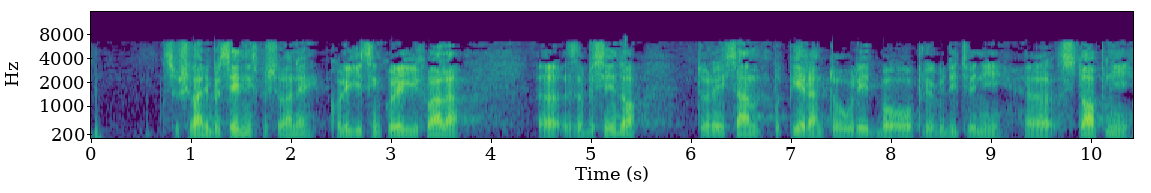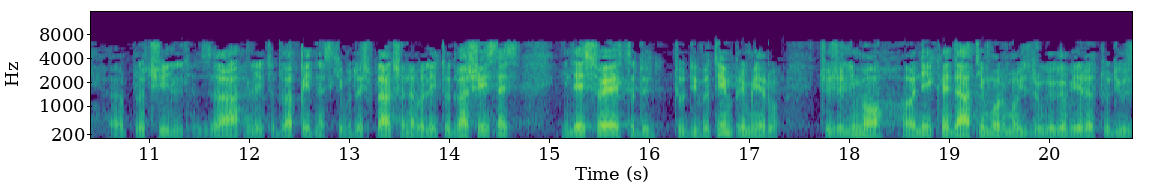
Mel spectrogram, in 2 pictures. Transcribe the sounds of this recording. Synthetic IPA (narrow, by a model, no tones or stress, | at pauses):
spɔʃt̪ɔʋaːnipɾɛt̪seːd̪nikspɔʃt̪ɔʋaːnɛkʰɔleːɡit̪sɛinkɔleːɡixʋaːla | zabɛseːd̪ɔ | t̪oːɾɛjsampɔt̪̚peːɾant̪oːuɾed̪bɔɔpɾilaɡod̪it̪ʋɛni | st̪ɔːpniplat͡ʃilzaleːt̪ɔd̪ʋapeːt̪najst̪kiboːd̪ɔisplaːt͡ʃanaʋəleːt̪ɔd̪ʋaːʃeːst̪najst̪ | ind̪ɛjst̪ʋɔjɛt̪ad̪t̪ud̪iʋət̪empɾimeːɾu | t͡ʃɛʒɛliːmɔneːkajd̪aːt̪imoːɾɛmɔizd̪ɾuɡɛɡaʋiːɾat̪ud̪iu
